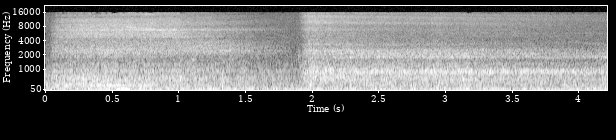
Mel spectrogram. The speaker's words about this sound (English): Deep breathing.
